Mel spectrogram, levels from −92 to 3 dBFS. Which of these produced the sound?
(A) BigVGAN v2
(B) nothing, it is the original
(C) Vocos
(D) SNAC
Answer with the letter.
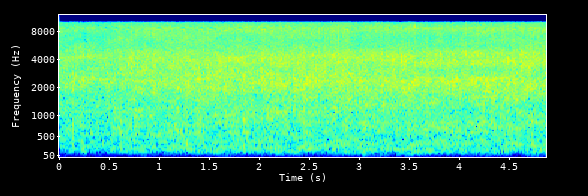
D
